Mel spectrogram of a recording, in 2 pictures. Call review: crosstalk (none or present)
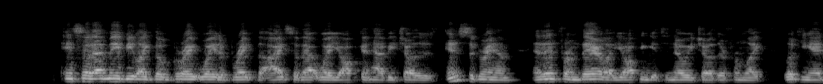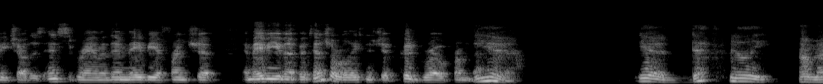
none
